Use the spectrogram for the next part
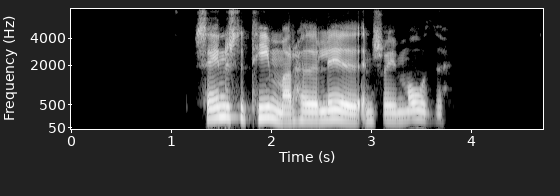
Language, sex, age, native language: Icelandic, female, 20-29, Icelandic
